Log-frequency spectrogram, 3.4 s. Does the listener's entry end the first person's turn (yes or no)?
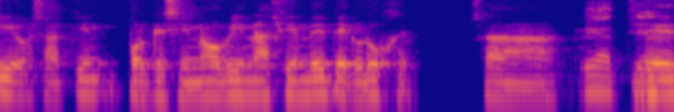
no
